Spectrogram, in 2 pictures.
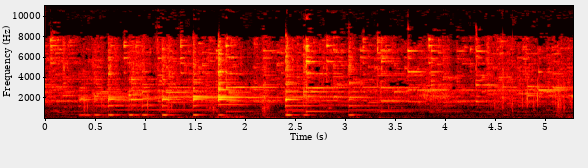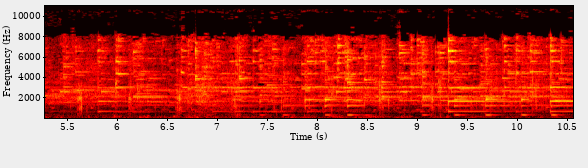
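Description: Cowbells clang and jingle close by.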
